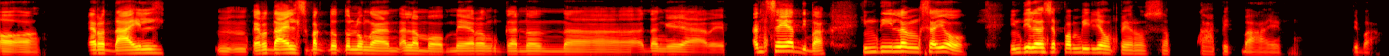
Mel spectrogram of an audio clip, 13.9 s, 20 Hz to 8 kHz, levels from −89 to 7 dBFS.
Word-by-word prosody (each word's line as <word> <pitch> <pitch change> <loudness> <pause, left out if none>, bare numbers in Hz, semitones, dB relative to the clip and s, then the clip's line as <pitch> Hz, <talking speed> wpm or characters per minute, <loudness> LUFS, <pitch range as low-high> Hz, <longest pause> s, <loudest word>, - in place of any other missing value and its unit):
Oo. 95 -3 0 0.6
Pero 135 +1 +4
dahil 140 +3 +3 0.6
mm, 105 -1 -11
pero 125 +4 +3
dahil 145 +1 +6
sa - - -4
pagtutulungan, 130 -4 -1
alam 120 -1 0
mo 110 -2 -4
merong 110 +1 -4
ganon 110 -1 -7
na 100 -1 -5 0.7
nangyayari. 95 -4 -7 0.3
Ang 175 - 0
saya, 215 -1 +6
di 155 - -7
ba? 115 +3 -1 0.3
Hindi 185 +3 -5
lang 195 -2 +2
sayo, 185 - +2 0.4
hindi 165 +5 -3
lang 185 - +10
sa 180 0 -2
pamilya 160 -2 -1
mo, 140 - -9
pero 120 -2 -8
sa - - -13 0.2
kapitbahay 85 -2 -13
mo. - - -35 0.5
Di - - -15
ba? - - -18
120 Hz, 140 wpm, -25 LUFS, 105-150 Hz, 0.7 s, lang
